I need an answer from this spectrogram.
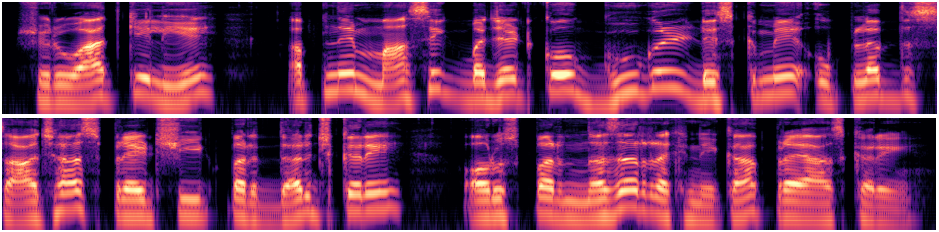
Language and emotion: Hindi, neutral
